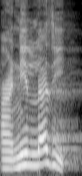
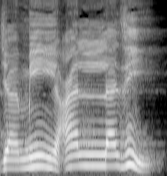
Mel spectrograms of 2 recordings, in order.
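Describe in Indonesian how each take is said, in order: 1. Bunyi n menyambung ke kata berikutnya. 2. Tidak ada bunyi n yang menyambung ke kata berikutnya. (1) "dibacanya anil ladzi" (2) "tidak jami'al ladzi"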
